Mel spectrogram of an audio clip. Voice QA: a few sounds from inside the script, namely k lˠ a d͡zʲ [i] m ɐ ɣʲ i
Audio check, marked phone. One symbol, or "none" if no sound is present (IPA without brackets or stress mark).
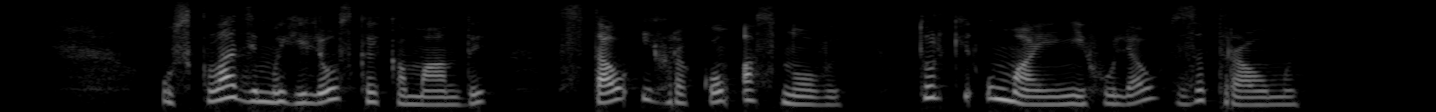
ɛ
